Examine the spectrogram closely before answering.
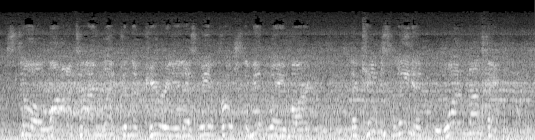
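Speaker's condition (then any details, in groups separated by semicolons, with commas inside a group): No condition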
